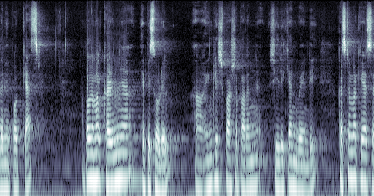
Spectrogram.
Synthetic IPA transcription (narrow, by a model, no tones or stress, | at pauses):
ɽɐmipoːɖkʰaːsʈ | ɐpːoːlnɐmːɐɭkɐɻiɲːɐepːiso̞ːɖil | iŋɡliʂbʱaːʂɐpɐrɐɲːɨ | ɕiːɽikʲːaːnʋe̞ːɳɖi | kɐsʈɐmɐrkeːsɐ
